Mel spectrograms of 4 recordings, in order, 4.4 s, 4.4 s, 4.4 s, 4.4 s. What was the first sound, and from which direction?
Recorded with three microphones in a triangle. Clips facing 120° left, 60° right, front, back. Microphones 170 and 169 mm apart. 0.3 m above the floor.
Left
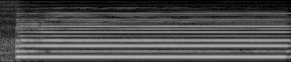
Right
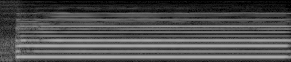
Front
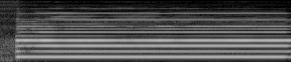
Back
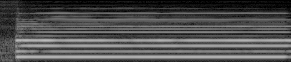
A violin, 85° left.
